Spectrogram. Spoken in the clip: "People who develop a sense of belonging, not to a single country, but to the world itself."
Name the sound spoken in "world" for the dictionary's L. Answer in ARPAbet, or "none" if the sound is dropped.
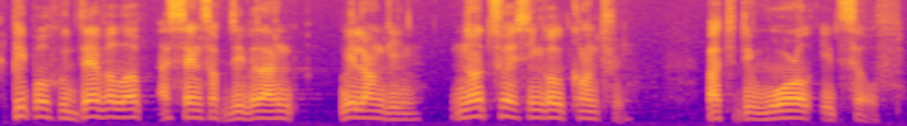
L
